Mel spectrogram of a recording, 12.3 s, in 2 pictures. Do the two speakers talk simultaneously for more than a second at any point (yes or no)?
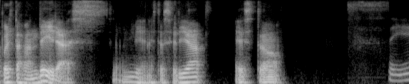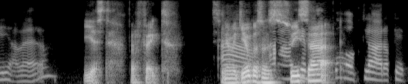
yes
